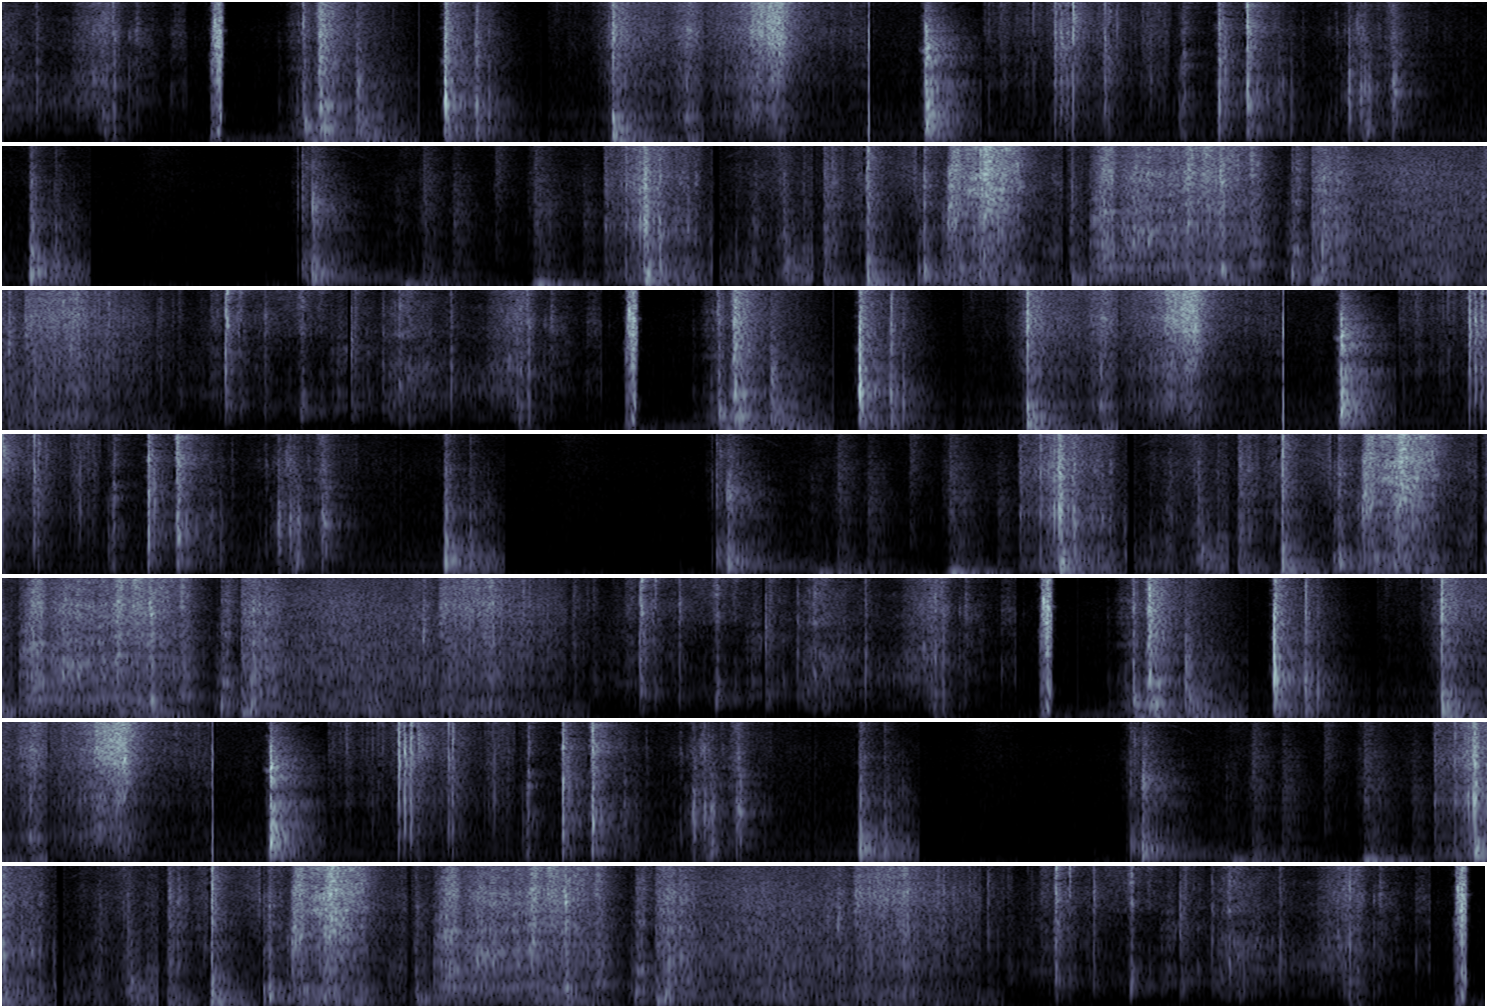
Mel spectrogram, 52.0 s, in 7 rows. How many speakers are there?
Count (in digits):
0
